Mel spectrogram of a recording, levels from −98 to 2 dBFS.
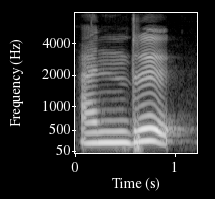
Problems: constant background noise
